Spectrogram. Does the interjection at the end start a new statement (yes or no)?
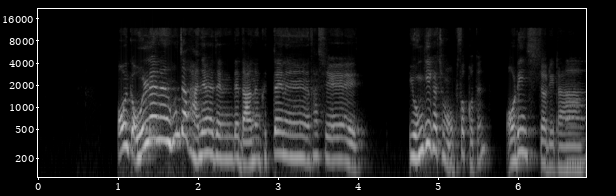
yes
